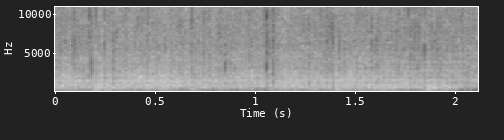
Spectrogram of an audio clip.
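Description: Onions sizzling in about a tablespoon of oil in a pan for Chinese-style chicken fried rice, a steady close crackle of frying with small pops throughout and no talking.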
